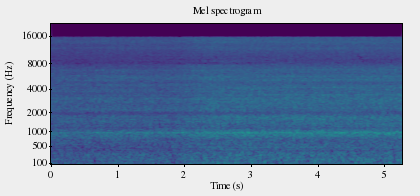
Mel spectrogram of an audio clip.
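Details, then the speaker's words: Coleman basement A/C, about 23 years old, on a 1997 Vectra Grand Tour motorhome after leak repair. Steady low hum and whir with no knocking or cycling as the second-stage compressor kicks in after the first (8 amps) and the outside blowers go high; compressor running normally. "there goes the second one and outside blowers should be on high now"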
